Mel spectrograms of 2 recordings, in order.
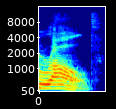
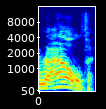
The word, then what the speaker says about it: Rauld: Like my last name is French, and so if the French pronunciation is nowhere near from the Spanish pronunciation, which is nowhere near the English pronunciation. But I go with Rauld.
